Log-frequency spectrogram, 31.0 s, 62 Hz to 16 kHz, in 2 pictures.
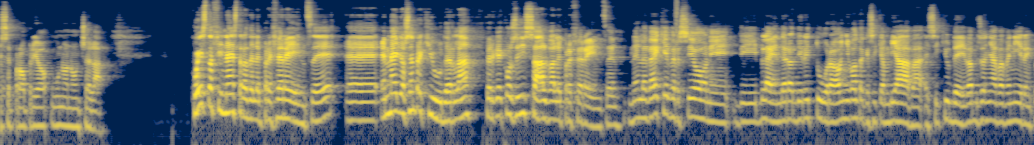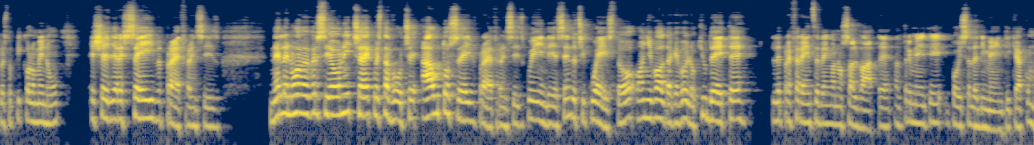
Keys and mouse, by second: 9.2 click, 10.6 click.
